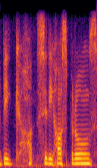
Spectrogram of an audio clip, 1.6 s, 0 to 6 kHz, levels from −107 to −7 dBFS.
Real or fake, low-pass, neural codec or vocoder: real; 5.4 kHz; none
